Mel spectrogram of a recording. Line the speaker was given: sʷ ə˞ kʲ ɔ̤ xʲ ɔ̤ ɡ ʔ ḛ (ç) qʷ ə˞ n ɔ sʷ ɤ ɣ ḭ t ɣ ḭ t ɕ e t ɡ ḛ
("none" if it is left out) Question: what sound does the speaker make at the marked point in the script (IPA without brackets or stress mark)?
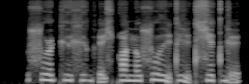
ç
